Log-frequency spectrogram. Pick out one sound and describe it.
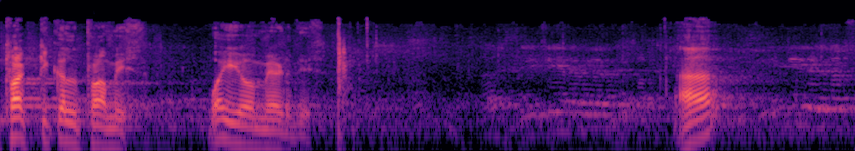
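An elderly man speaks with emphasis into a microphone.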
